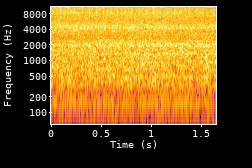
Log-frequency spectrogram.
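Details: Mazda Demio (Mazda2) after maintenance and a belt tensioner fix that cured its rattle: short steady, even, smooth idle with no rattle or tapping, tensioner quiet; normal idle.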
